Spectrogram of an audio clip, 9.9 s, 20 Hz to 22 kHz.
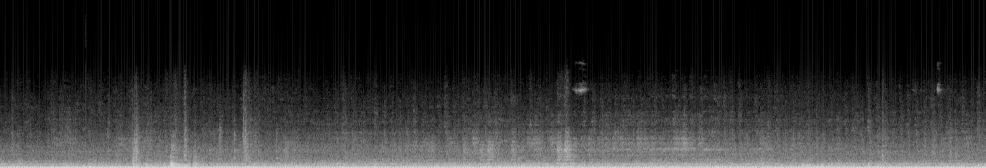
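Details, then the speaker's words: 1965 Mustang restomod with straight six, on the road: steady low engine drone with loose irregular rattling from the trunk; owner plans foam core board to stop it; body rattle. "you guys can hear all that rattling in the trunk"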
